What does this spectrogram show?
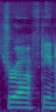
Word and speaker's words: draughting: I know they said it's pronounced drafting.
